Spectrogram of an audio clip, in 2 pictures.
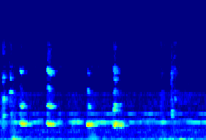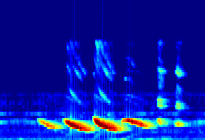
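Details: Green-winged saltator singing a few phrases on a cold day: soft scattered notes, then four loud, clear, downslurred whistles in quick succession, each falling sharply.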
